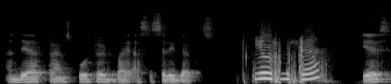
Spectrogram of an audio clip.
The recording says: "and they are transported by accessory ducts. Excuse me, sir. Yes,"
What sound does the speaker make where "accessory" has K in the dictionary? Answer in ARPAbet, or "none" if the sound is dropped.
none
